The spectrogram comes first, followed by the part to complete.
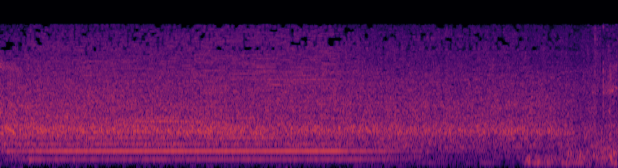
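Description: Arena goal horn sounding one long, steady low blast over crowd cheering after a home-team goal. The horn stops about four seconds in, and the cheering carries on.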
